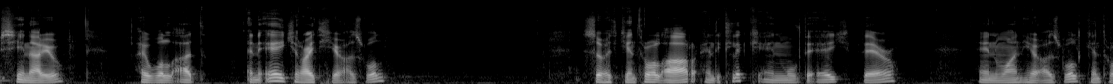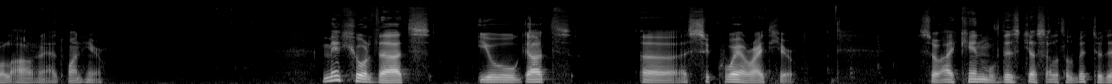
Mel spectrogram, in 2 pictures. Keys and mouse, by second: 0.2 middle click, 6.7 ctrl+r, 9.6 middle click, 10.1 shift+middle click, 11.0 ctrl+r, 13.6 middle click, 14.9 middle click, 20.0 middle click, 21.2 g.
